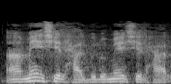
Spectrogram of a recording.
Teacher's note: الصورة اللي على اليمين هذا صوت الألف لاحظوا بأن اللسان في وضع الراحة، إذا رفعت وسط لسانك شوي بنكون انتقلنا لمين؟ للألف المقللة اللي منتشر حاليا في بلاد مصر في اللسان العامي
